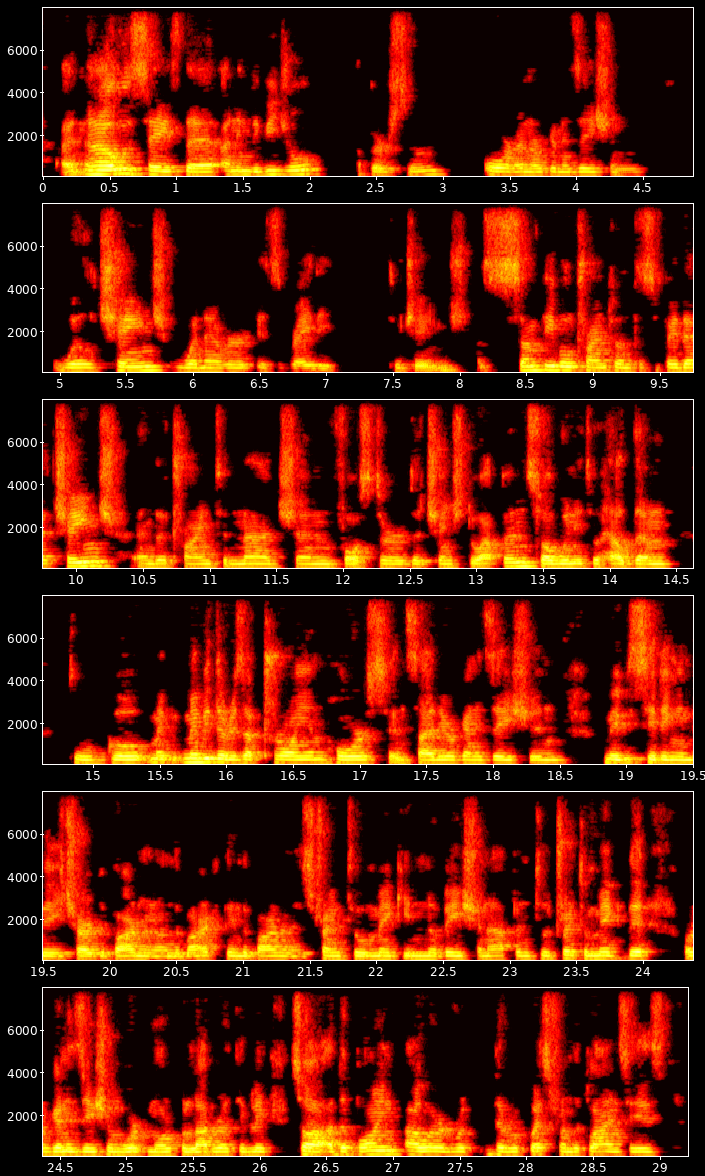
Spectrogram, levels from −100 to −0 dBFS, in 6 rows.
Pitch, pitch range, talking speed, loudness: 155 Hz, 150-165 Hz, 190 wpm, -22 LUFS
